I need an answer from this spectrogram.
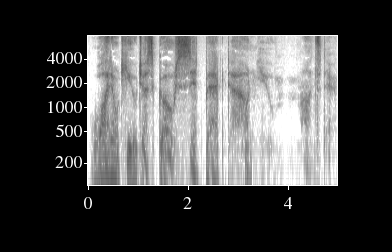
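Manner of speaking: harsh whisper. Acted. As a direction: whisper it with contempt. Announcer hisses at the winner.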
